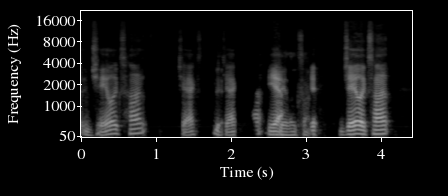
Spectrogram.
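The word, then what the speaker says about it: Jalyx Hunt: Jalix Hunt.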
